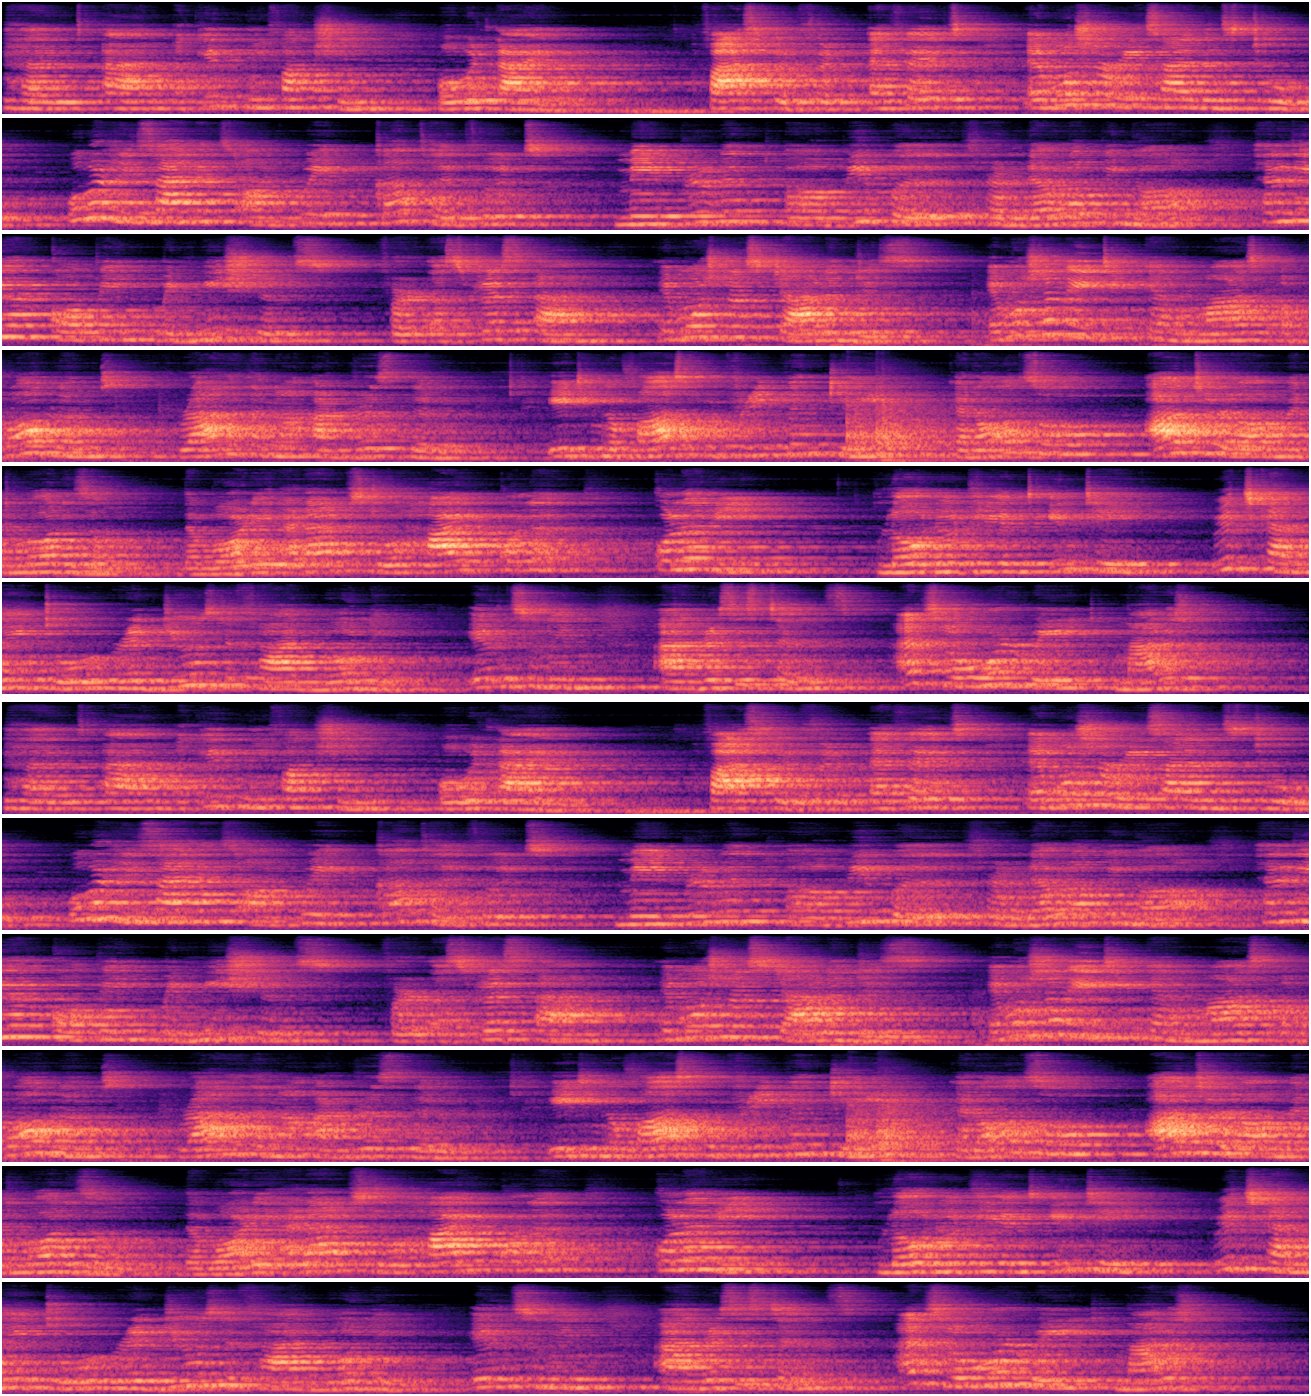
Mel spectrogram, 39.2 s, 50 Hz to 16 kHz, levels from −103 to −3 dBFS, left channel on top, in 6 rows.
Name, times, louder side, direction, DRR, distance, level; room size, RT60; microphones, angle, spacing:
voice 1, 0.0-1.9 2.2-6.5 6.9-9.3 9.6-12.5 12.8-14.7 15.0-16.0 16.3-17.6 18.0-20.2 20.5-21.9 22.3-24.0 24.3-26.7 27.0-29.0 29.4-29.9 30.5-31.8 32.2-34.7 35.0-36.8 37.1-38.7, left 1 dB, 55° left, -4 dB, 1.5 m, -24 dB
sound 1, 16.5-25.2, equal, 90° left, 1.9 m, -40 dB
6.4 x 5.4 x 3.6 m, 1.4 s
head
